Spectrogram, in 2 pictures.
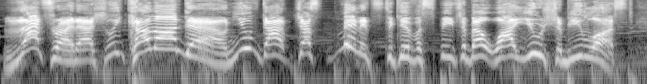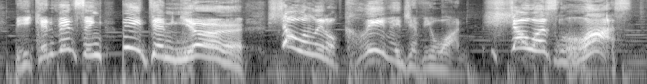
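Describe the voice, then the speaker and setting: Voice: sits high, wildly swooping pitch, slow pace, gravelly, few pauses, sharp tone, soft background music, heavily acted. An actor playing a flamboyant, teasing demon master of ceremonies in a visual novel, announcing with theatrical relish. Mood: showboating. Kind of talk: character acting in a visual novel.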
